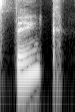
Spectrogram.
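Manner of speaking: think, said slowly with a rising tune; teacher modelling the word think for a student, slow and clear; slow stressed word. Shown as a demonstration. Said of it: "focus on these three words".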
